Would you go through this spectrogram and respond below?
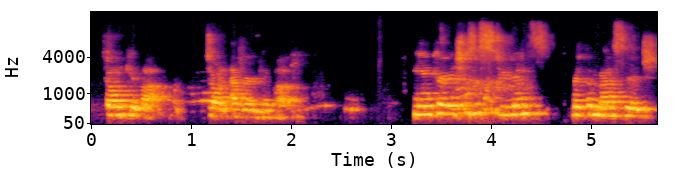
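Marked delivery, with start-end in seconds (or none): none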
